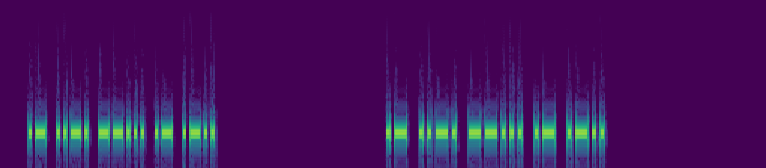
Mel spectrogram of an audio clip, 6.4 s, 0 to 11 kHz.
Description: Morse code, heard as a keyed tone, about 39 wpm, 700 Hz. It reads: AF7AL AF7AL
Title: Speed Racing - USA 2x2 Call Signs 35wpm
